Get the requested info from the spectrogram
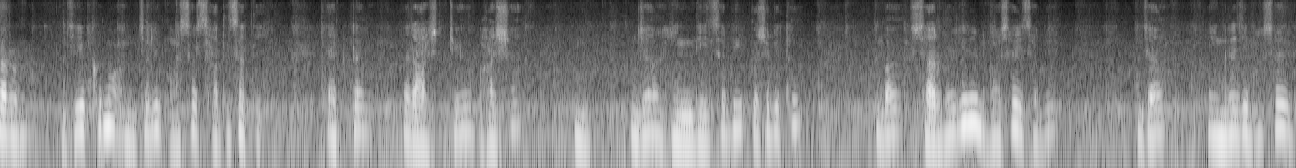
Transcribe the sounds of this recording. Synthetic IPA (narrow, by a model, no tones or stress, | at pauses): kaɾɔɳ | d͡ʒekonoaɲt͡ʃɔlik̚bʱaʃaɾsad̪ʰʱesʰat̪i | ɛkʈaɾasʈɾijɔbʱaʃa | d͡ʒaɦind̪iɦisabipɾot͡ʃolit̪ɔ | basaɾbʱad͡ʒɔniɾbʱaʃaɦisabe | d͡ʒaiŋɾad͡ʒibʱaʃa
